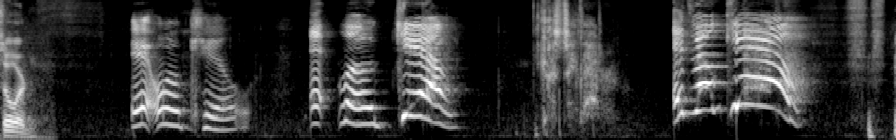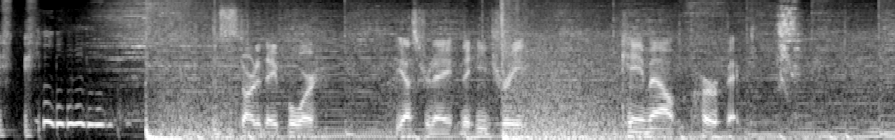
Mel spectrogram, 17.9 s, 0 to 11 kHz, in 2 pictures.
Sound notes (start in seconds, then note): 8.5 laughs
